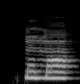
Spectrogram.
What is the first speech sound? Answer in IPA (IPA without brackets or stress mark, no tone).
k͡p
